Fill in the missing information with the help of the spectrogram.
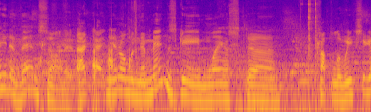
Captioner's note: laughing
